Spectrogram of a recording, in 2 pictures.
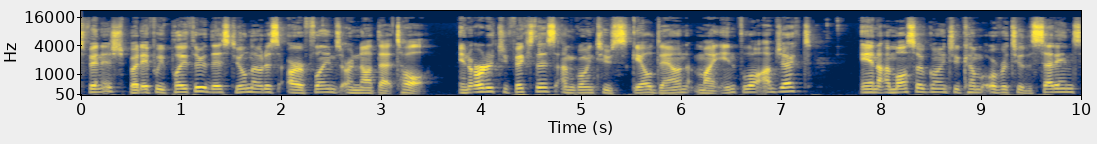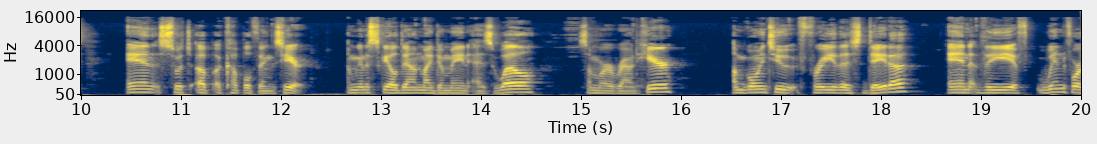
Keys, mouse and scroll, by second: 1.3-3.9 drag, 4.0 scroll up 2, 4.4-5.2 shift+middle drag, 5.2 s, 9.0-9.6 scroll down 7, 10.0-10.3 scroll down 4, 11.8 click, 12.2 s, 13.7 g, 16.8-18.8 drag.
